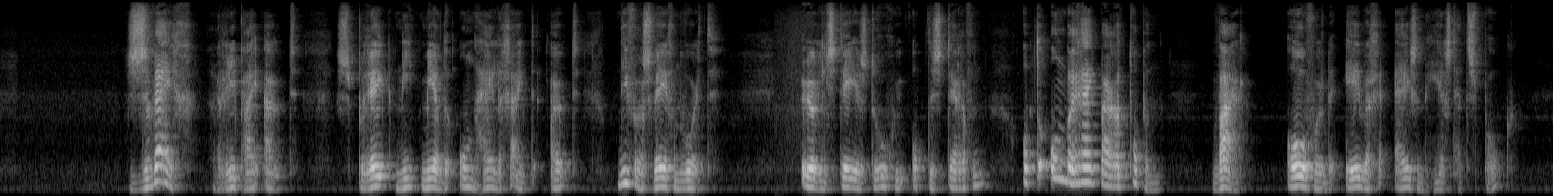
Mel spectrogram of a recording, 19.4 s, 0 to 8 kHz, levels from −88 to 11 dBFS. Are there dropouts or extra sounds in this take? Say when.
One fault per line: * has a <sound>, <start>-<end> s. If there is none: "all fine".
all fine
